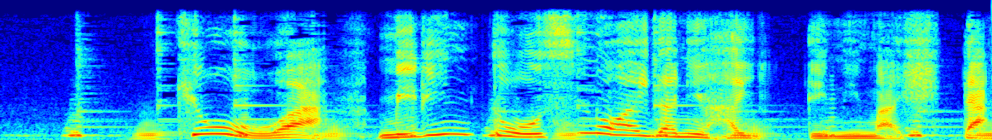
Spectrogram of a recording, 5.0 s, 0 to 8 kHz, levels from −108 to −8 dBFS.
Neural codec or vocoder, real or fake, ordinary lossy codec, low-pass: none; real; none; 7.2 kHz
